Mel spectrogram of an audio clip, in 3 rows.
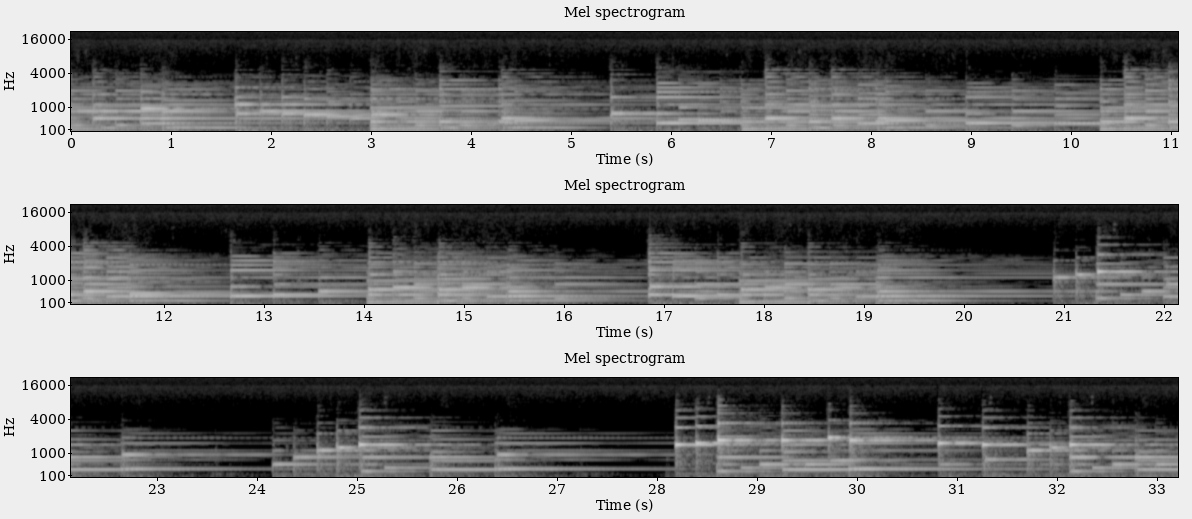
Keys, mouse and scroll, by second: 26.8 Escape.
